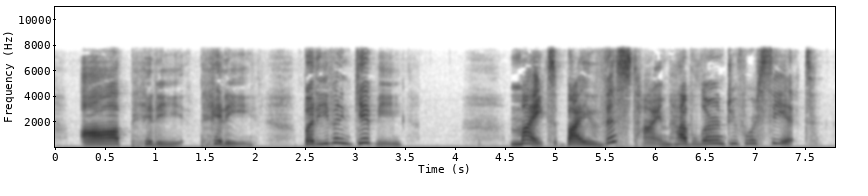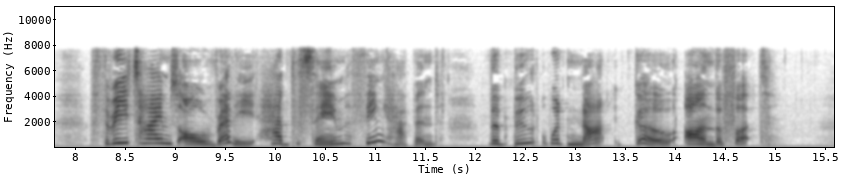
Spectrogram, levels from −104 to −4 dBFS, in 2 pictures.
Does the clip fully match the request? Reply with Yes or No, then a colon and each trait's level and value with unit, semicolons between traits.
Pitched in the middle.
No: very high, 255 Hz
